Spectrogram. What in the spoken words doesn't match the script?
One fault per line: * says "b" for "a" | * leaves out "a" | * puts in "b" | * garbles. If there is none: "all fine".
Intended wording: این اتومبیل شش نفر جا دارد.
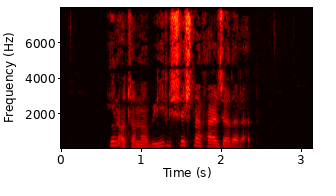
all fine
